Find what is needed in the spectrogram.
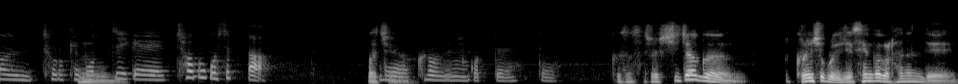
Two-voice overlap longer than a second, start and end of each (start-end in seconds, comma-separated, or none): none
